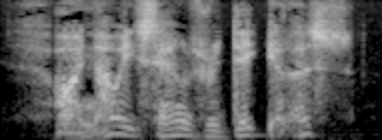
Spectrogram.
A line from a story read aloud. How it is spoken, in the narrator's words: muttered Hugh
